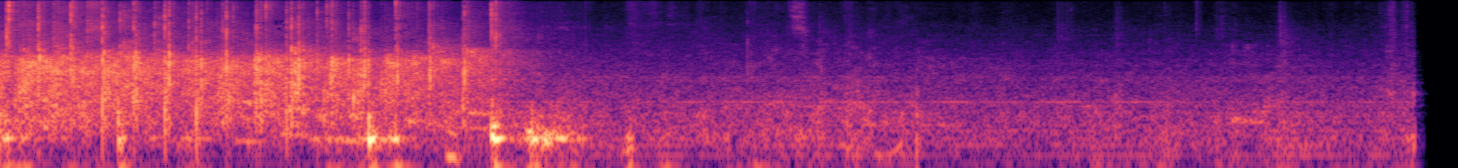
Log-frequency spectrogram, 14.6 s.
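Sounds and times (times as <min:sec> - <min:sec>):
audience applause: 0:00.0 - 0:05.9
faint murmurs: 0:02.3 - 0:13.2.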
